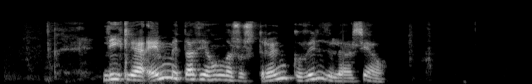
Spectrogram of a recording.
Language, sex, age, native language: Icelandic, female, 50-59, Icelandic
